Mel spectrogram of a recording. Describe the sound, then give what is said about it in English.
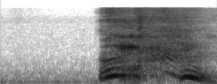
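A single sharp sneeze bursts out after a moment of silence, fairly loud, with a breathy, voiced tail and no talking around it. “Bless you. Bless you.”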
